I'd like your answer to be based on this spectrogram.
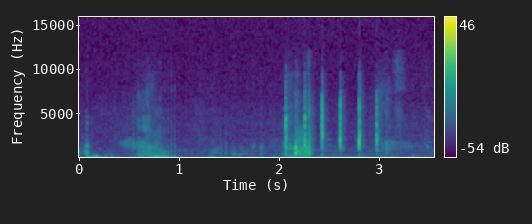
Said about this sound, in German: Jetzt klettert sie hier so den Käfig hoch. Mit ihren Krallen.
